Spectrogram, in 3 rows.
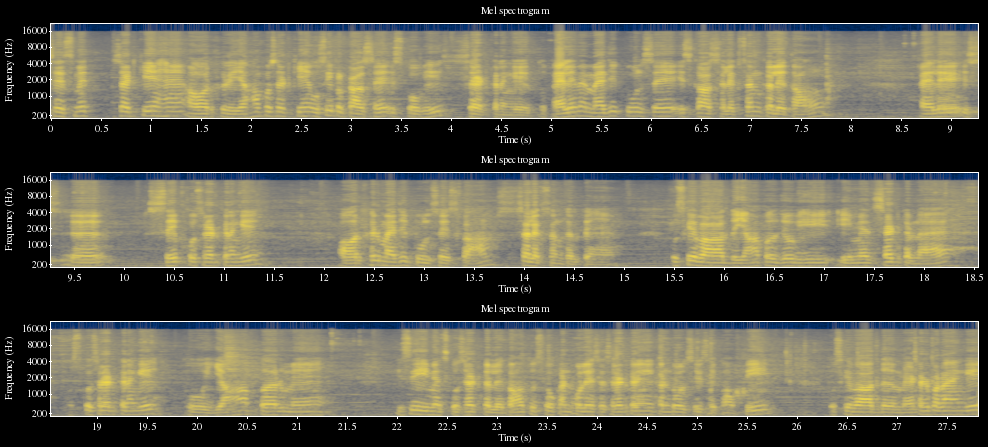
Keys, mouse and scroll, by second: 7.4 click, 19.1 click, 24.9 ctrl+a, 25.5 ctrl+c, 26.6 ctrl+Tab.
